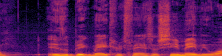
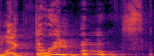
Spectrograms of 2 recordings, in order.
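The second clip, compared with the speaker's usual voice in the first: laughing; 10 semitones higher than usual. Real, not acted. Mocking the villain's quick defeat.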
